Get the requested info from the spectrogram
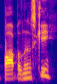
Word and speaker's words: Bobulinski: So here's a video from 3 years ago where Tony Bobulinski, I think I said that right, Bobulinski, yeah, says he has evidence against Joe Biden and Hunter Biden.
